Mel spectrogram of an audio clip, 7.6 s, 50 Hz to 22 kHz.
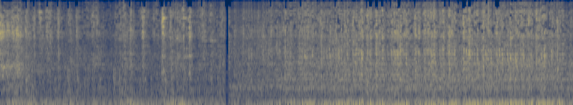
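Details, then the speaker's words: Suzuki Samurai (SJ410/SJ413) after the fix, starting to drive off: low, uneven chugging whose beat stumbles and wavers. Sounds "pretty crappy," described as rough idle. "sounds pretty crappy I guess we'll see"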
